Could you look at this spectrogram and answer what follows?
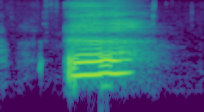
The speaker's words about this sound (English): Gosh, I can't stop yawning.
